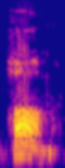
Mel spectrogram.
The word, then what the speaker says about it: Homme: Is it Homme? – Homme. Josh Homme. – I've heard it so many times, like even on like professional radio people that should know this shit, they don't know how to say it. – Yo, Josh Homme. – I know, like Homme sounds more fun, but I always said it was Homme, but then apparently that wasn't it. Whatever.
